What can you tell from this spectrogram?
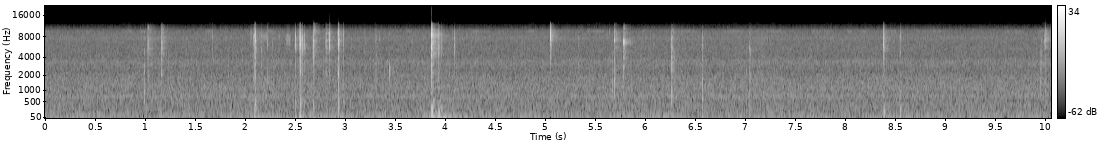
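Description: Irregular computer keyboard key presses and mouse clicks, a few scattered and a quick cluster about two to three seconds in, the loudest just before four seconds, over a faint steady hiss and hum.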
